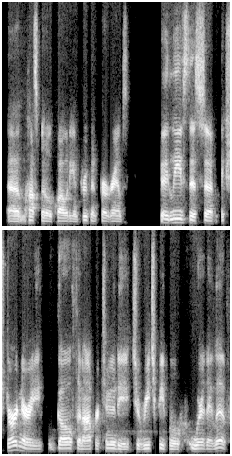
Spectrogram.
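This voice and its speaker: Hoarse low-voiced man, dull audio. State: hoarse, losing his voice. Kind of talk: panel discussion.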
